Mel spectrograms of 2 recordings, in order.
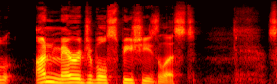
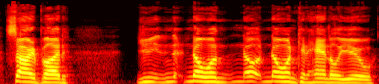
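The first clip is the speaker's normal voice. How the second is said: blunt fairy; 5 semitones higher, 6 dB louder than usual. Retold or imitated. Fairy rejects angel at desk.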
